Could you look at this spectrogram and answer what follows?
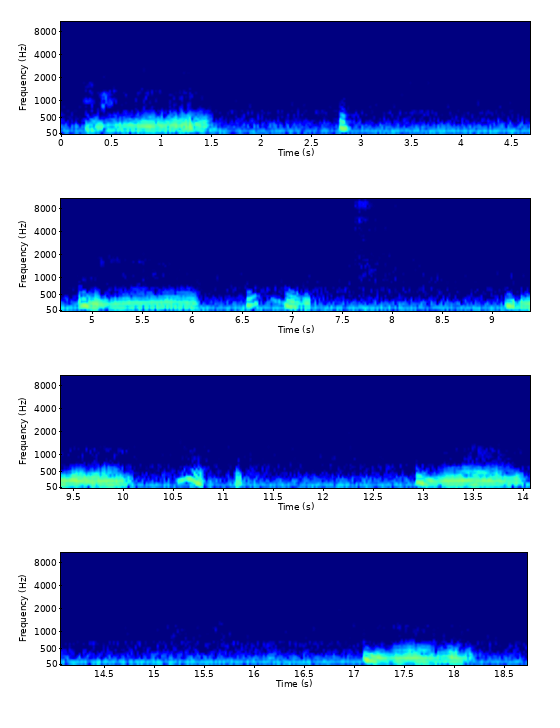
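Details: Regular snoring with a vibrating, whistling tone on each breath, about fourteen breaths a minute, over a steady low hum.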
